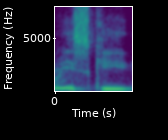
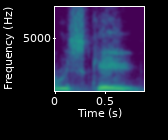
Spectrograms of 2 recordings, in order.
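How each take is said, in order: First: It is said like the English word risky. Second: It is said the French way, ending in -é. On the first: The speaker calls it wrong. "ela fala assim" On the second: The speaker calls it right. "ela tá querendo falar risque"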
